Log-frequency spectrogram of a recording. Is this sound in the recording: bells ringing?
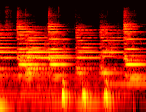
yes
